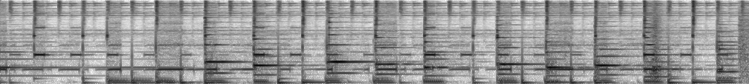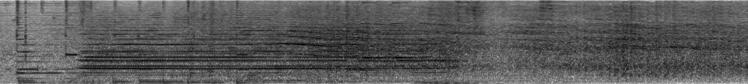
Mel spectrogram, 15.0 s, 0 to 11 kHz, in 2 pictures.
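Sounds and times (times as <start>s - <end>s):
train rumbling on rails: 7.4s - 14.9s
train horn: 7.9s - 12.9s.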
